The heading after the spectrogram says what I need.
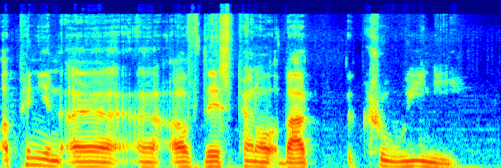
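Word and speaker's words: Cruithne: It was first called Crewithny, and then they figured out they mispronounced it. It's Crewini.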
